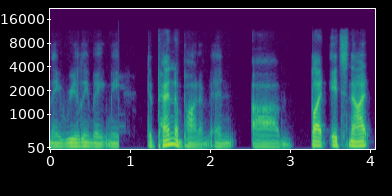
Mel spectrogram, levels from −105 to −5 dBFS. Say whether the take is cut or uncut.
cut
